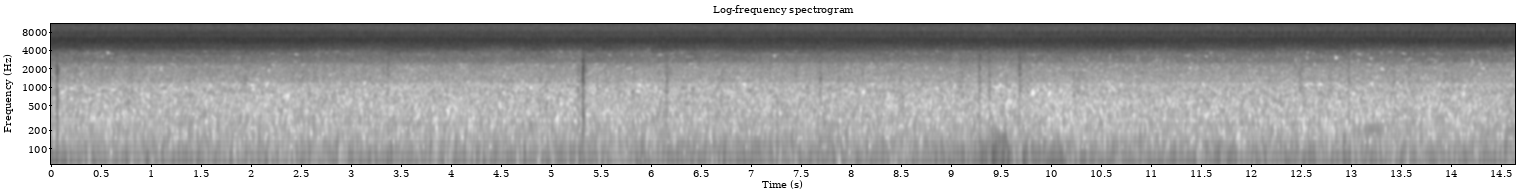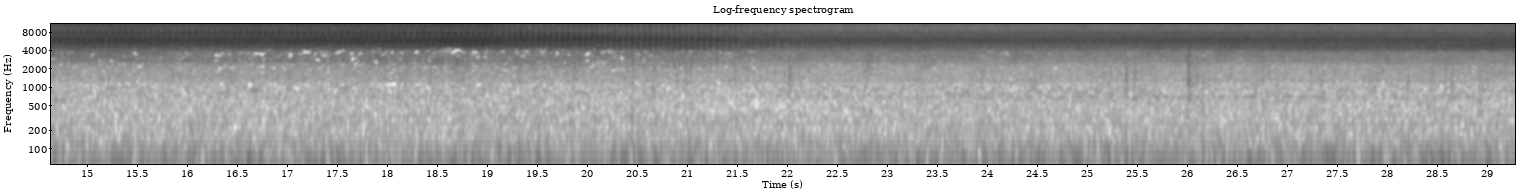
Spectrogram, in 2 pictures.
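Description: A steady, high-pitched chorus of summer insects, which drops off and grows quieter about twenty-one seconds in, over a faint low rumble.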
